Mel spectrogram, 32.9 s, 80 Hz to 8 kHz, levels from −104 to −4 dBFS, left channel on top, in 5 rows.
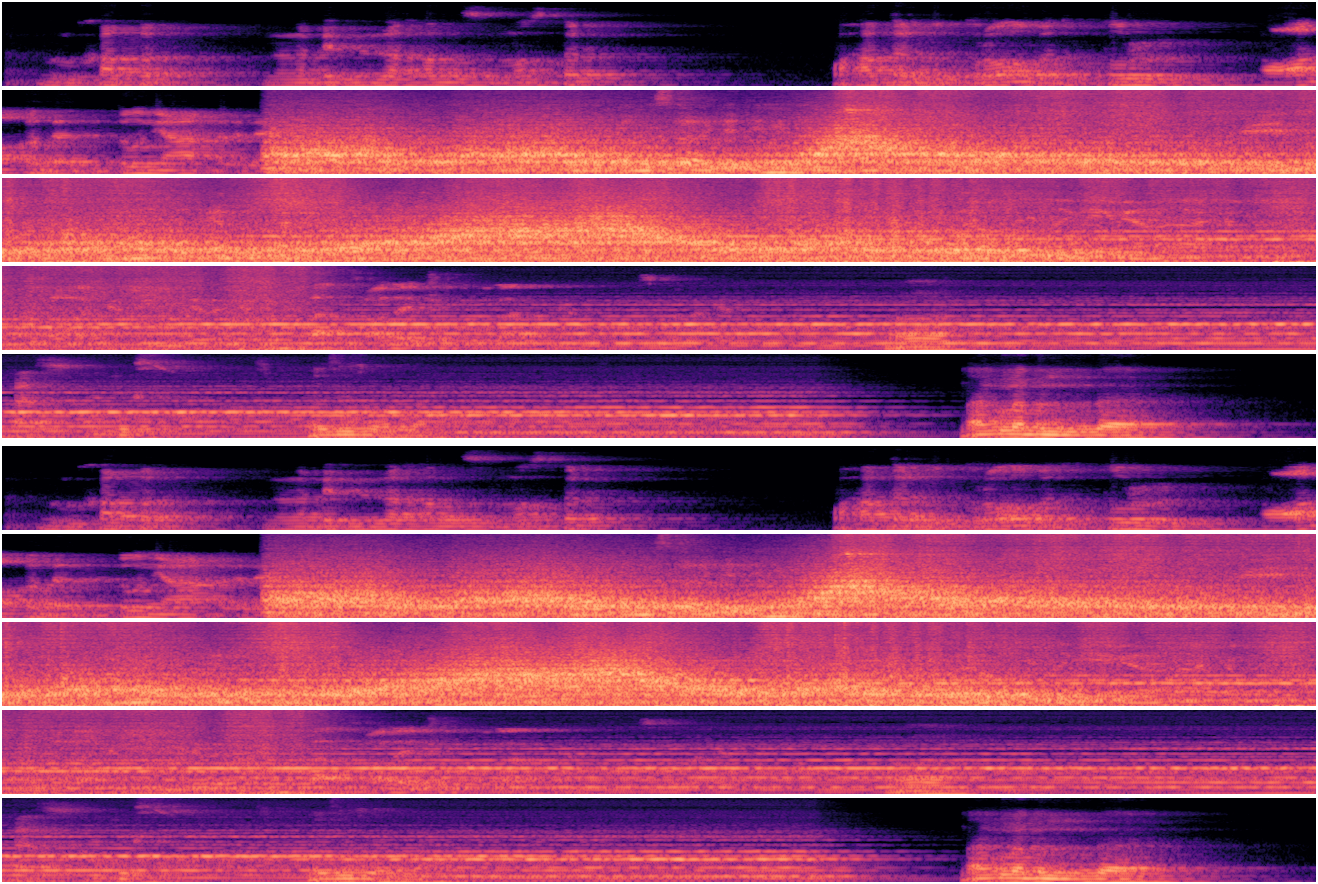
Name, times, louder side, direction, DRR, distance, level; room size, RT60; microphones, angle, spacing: voice 1, 0.2-0.8 1.3-3.0 4.1-8.4 12.7-13.0 17.8-22.7 23.0-23.4 26.3-27.0, equal, 10° left, -4 dB, 4.7 m, -37 dB
sound 1, 7.9-18.6, equal, 15° right, 1.6 m, -21 dB
voice 2, 9.3-11.8 13.6-16.6 17.8-18.3 18.6-18.9 24.1-24.5 26.8-27.1 27.8-28.4 31.1-32.0, left 1 dB, 30° left, 1 dB, 0.9 m, -28 dB
sound 2, 10.7-21.2, right 1 dB, 35° right, 3.1 m, -29 dB
sound 3, 14.3-30.4, equal, 90° right, 3.9 m, -31 dB
18.0 x 15.0 x 2.5 m, 1.1 s
head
